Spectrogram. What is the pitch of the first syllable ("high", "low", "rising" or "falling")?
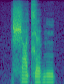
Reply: high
